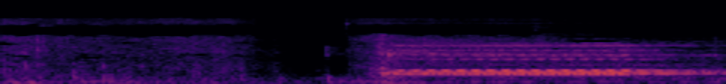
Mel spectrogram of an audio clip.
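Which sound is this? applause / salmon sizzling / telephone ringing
telephone ringing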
